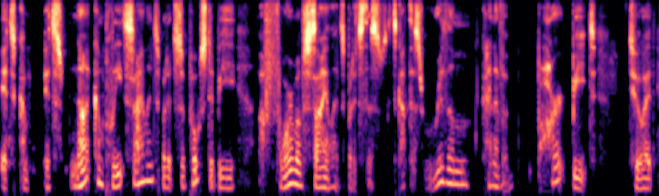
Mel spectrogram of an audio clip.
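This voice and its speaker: A man hosting a conversational ASMR commentary in a hushed, husky voice, halting as he searches for words. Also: mid-range voice, lively intonation, no echo, studio quality. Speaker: video host.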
